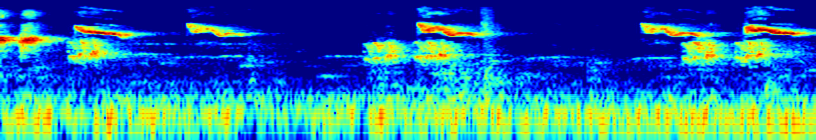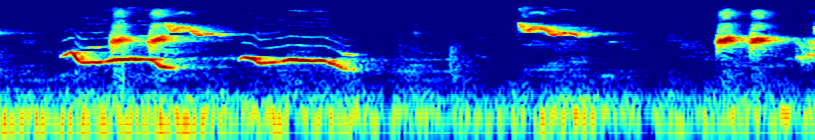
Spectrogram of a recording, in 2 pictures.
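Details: Song of a caged Black-throated laughingthrush meant to stimulate other birds: repeated high, descending chirp pairs broken by gaps, then a run of wavering mid-pitched whistles.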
